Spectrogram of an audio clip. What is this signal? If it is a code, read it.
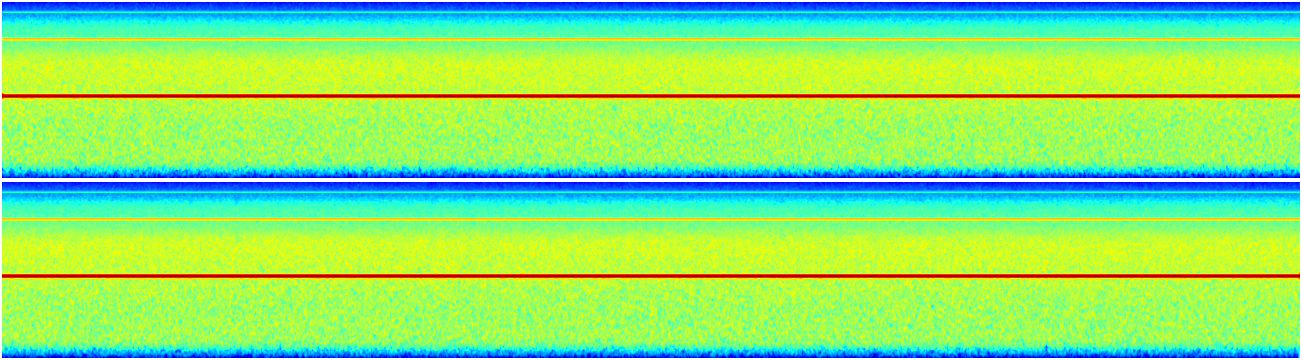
A steady tone. There is no code.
